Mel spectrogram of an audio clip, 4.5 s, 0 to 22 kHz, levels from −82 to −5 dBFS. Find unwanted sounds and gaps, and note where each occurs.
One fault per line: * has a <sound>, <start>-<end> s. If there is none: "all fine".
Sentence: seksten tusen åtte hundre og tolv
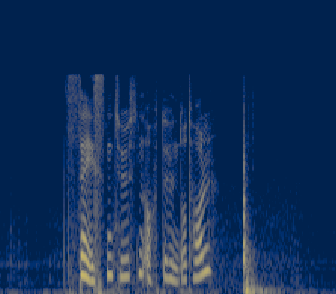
* has a thud, 3.2-3.8 s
